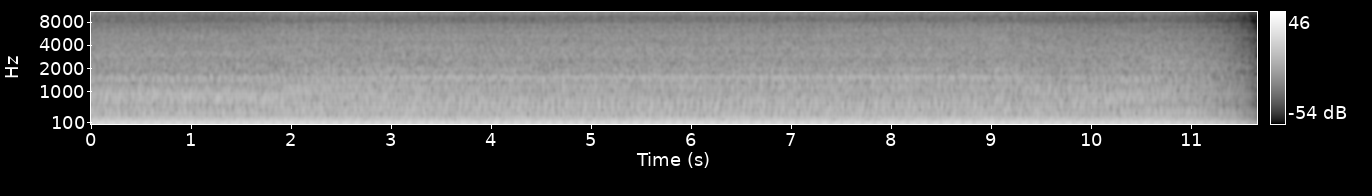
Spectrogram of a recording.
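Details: Miller welder with a German-built diesel engine that wouldn't start after fuel filter replacement, primed by pressurizing the fuel tank to about 5–10 psi: steady, heavy idle with even firing until switched off; normal once primed.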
